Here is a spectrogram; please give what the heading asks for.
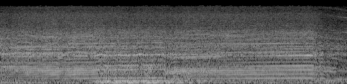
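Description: A Formula 1 car engine screams at high revs at full speed through the last of a series of bends, a loud, steady buzzing roar that holds its pitch for several seconds before easing slightly at the end, with no voices.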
